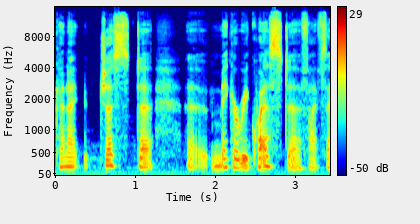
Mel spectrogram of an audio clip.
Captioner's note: speaking French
